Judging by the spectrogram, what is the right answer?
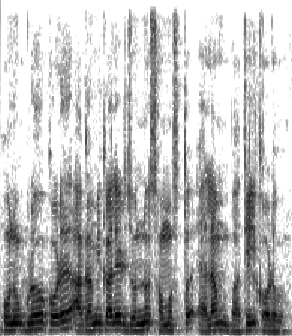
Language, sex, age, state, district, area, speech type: Bengali, male, 45-60, West Bengal, Paschim Bardhaman, rural, read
